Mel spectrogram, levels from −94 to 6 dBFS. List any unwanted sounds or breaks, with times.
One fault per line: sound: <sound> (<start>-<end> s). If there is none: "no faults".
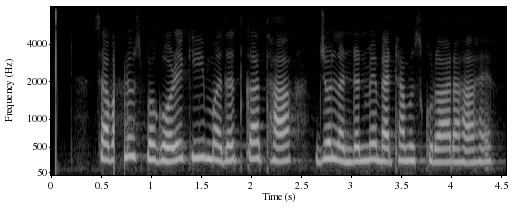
sound: dropout (0.6-0.7 s)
